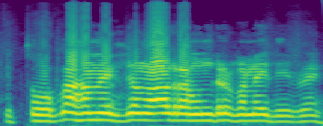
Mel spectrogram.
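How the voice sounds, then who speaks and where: Guy playing a pushy village drinking pal, high voice, awadhi accent, coaxing, comedy skit. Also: steady tone, normal speed, smooth, no echo, lo-fi sound, natural voice. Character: coaxing village drinking buddy, a man, mischievous. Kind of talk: comedy sketch acting in Awadhi.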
